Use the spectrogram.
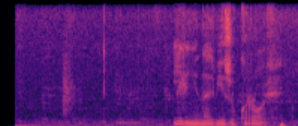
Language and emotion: Russian, angry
